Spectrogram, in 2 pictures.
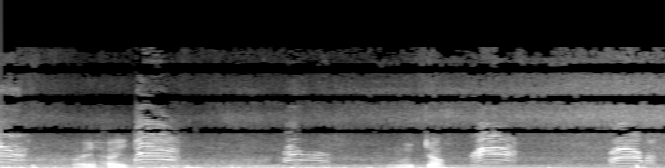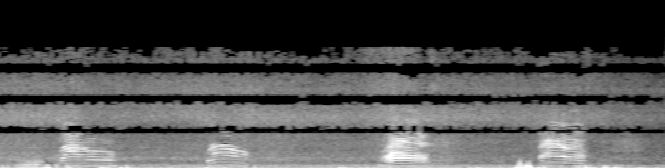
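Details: Bu-chan, a boss domestic cat, meowing in a husky voice while seeking affection, more affectionate than usual with no other cats around; a long run of rising-falling harmonic meows, roughly one every second or so, with faint rustling beneath.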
